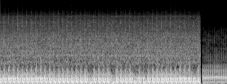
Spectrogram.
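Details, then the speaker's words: Cheap Amazon dirt bike on its first recorded start, still cold, after the throttle-limit screw was backed out for full throttle: loud, rapid, even popping that settles to a quieter smooth idle; normal cold idle. "so I'm going to start it right now real quick just so you guys can hear what it sounds like and then we'll go rip it around um it's very loud I'll let you guys know"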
